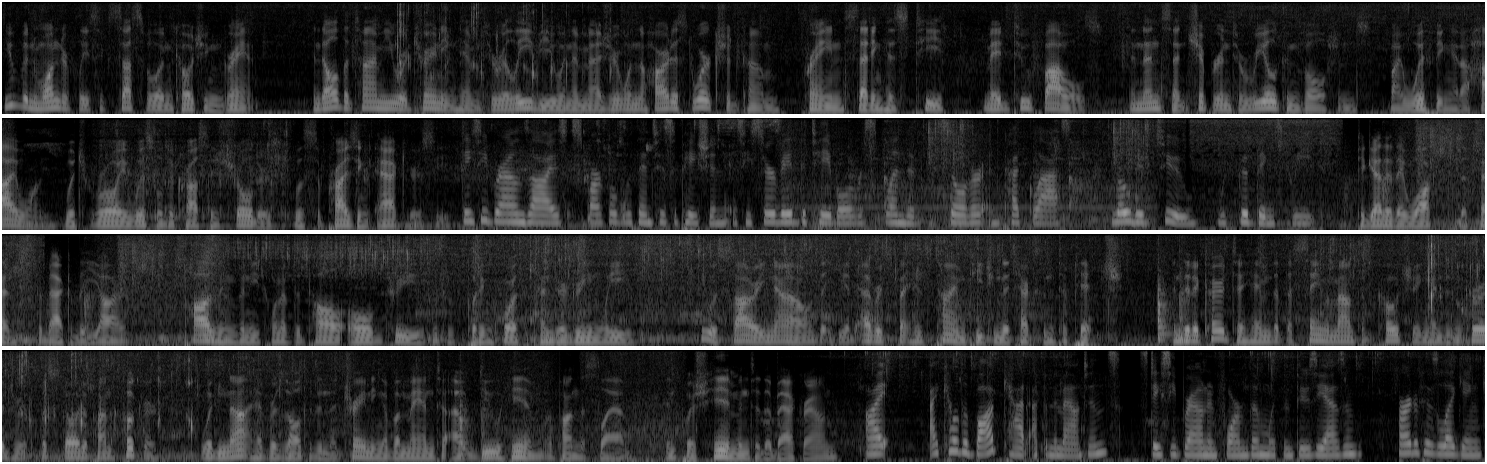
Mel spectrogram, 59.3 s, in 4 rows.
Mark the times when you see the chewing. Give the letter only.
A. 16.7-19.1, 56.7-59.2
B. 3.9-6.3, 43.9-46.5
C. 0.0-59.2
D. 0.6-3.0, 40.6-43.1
B.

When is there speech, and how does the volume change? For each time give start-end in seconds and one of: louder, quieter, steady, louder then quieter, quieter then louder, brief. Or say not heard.
0.0-59.2 steady.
